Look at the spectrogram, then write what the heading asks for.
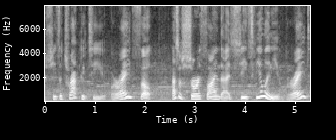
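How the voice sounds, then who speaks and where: Against light background noise, a woman speaks at a moderate pace with very wide pitch swings. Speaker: astrology content creator. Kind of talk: casual vlog chat. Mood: cheerful, smiling. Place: home room. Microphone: phone near.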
